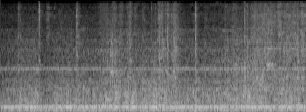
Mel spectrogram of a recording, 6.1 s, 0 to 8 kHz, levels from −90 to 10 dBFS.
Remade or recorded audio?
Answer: remade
